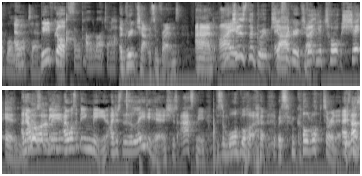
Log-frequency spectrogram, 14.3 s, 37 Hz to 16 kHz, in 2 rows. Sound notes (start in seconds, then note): 12.1 jar clinking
